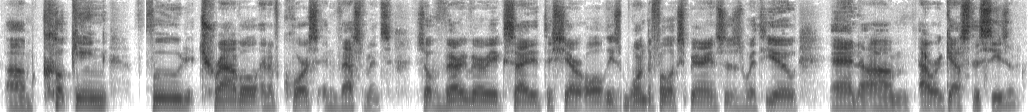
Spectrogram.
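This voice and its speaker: A man's voice: medium pitch, steady tone, unhurried, fairly bright tone, no echo. Co-host: man, mid-range voice, friendly and casual, dry close-mic sound. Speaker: podcast co-host. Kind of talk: casual self-introduction.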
